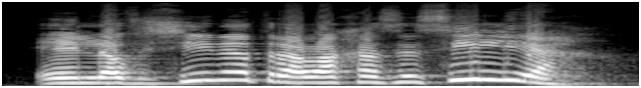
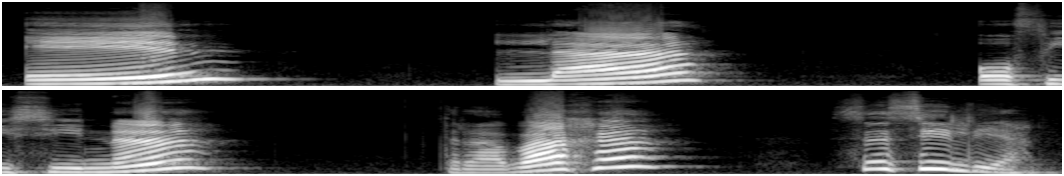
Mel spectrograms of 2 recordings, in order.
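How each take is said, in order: First: En la oficina trabaja Cecilia rushed as one lump with no gaps; fast, run-together wrong reading; all crammed together. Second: En, la, oficina, trabaja, Cecilia, each word said alone with a pause after it; each word separated. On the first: Teacher showing pupils the crammed wrong reading, fast and run together. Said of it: "Todo amontonado". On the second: Teacher showing pupils the correct reading, slow word by word. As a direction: dictate slowly, a gap after every word. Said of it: "Vamos a separarlo correctamente". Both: Shown as a demonstration.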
